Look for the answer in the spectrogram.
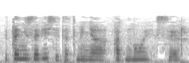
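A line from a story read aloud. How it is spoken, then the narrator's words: Calm. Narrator (Russian): спокойно сказала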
